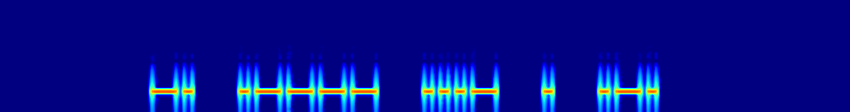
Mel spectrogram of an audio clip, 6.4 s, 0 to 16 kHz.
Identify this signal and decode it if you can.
Morse code, heard as a keyed tone, about 20 wpm, spaced as for 15 wpm, 700 Hz. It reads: N1VER
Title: 219 Lesson 35g - Number 0 - Call Signs 20wpm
